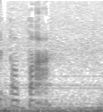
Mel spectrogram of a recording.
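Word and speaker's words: papá: is very formal, or you can call him el papa, which is not to be confused with papa, which is potato. The accent on the end of the word makes a big difference.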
